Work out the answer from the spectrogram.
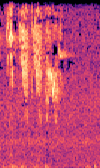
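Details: Bananaquit song used to warm up birds: a rapid run of very high, sibilant, twittering notes lasting under a second, with faint low rustling underneath.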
